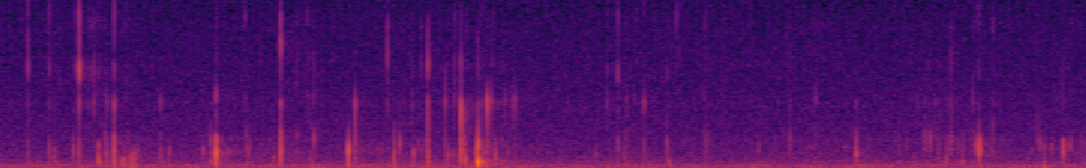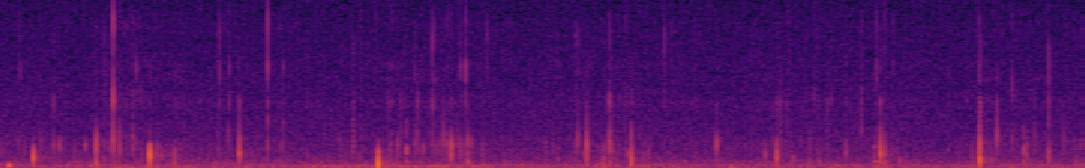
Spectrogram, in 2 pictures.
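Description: A small plastic glue stick is held close in front of the mic while long acrylic nails tap and scratch its tube and cap. Quiet, sharp, dry clicks and light scratches land at irregular intervals over a steady low hum, with almost no ring after each tap.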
